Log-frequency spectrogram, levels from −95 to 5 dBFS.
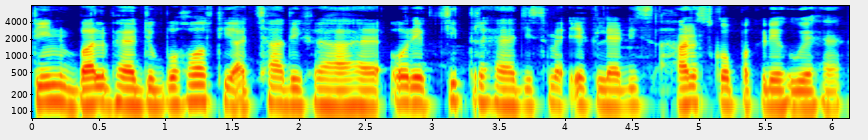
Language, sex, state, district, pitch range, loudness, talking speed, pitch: Hindi, male, Jharkhand, Deoghar, 125-140 Hz, -17 LUFS, 215 wpm, 130 Hz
